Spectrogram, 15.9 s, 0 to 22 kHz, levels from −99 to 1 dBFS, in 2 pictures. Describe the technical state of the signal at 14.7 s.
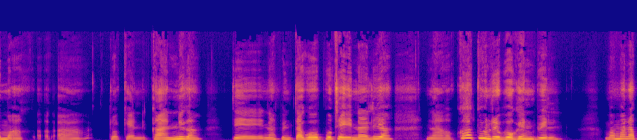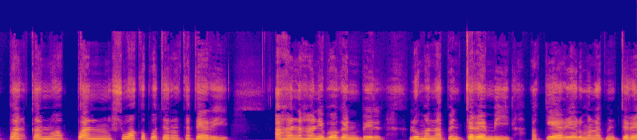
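At 14.7 s the speech signal is intact, with no audible fault at that moment.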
